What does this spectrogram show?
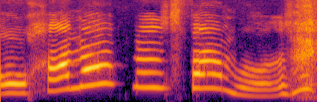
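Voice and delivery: slow, drawn-out alien creature voice. Recalling trying to make friends, talking in a Stitch voice. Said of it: "I learned how to talk like Stitch".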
